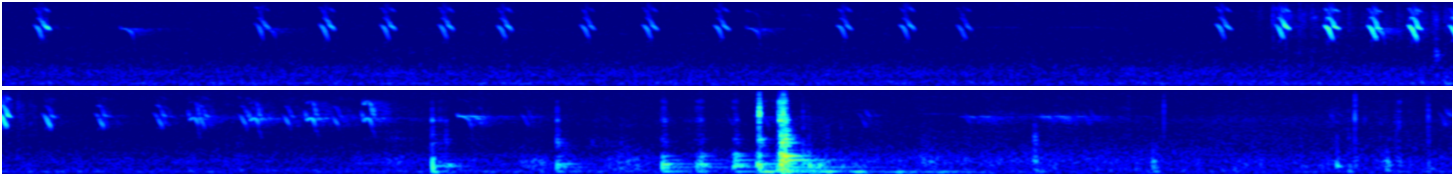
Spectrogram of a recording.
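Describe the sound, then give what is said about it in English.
A bird near a net calls in quick, evenly spaced series of high, bright chirps, with a brief pause between bursts and a short rustling clatter near the end. “Recording now, I hear that bird tooping over here somewhere.”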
